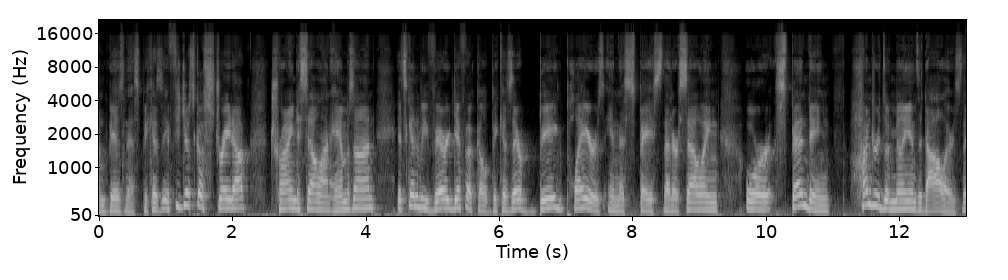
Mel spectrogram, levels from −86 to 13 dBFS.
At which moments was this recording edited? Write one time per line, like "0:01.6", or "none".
none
